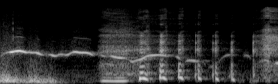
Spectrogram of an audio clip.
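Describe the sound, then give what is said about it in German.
Someone whistles an imitation of birdsong: a sustained wavering tone, then a quick run of chirpy, twittering notes with a breathy, laugh-like burst at the end. Short and fairly loud, with no talking. “Kurzes Vogelgezwitscher.”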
